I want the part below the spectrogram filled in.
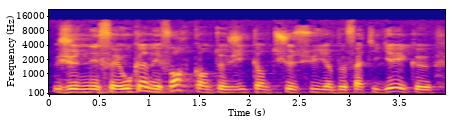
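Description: A man's voice: fairly high pitch, moderate pace, dark tone. Hesitant lecturing man with a Lyonnais lilt. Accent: Lyonnais French, slight. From Lyon, France. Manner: hesitant, many "euh" fillers and restarts. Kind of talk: classroom lecture with slides.

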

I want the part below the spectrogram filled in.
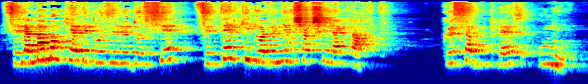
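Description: A woman's voice: high voice, a little slow, a little mellow. Woman reading as a combative office director, curt and taunting, distant in a roomy space. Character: brusque female office director, combative, mocking. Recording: echoey room, voice from far off.

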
